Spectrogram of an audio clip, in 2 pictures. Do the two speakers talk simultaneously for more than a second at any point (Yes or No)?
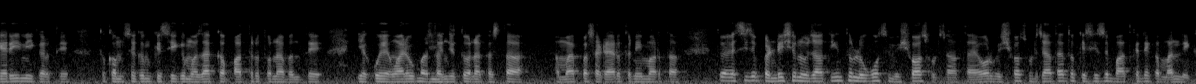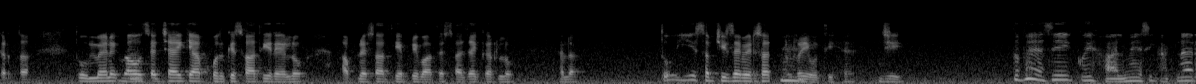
No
